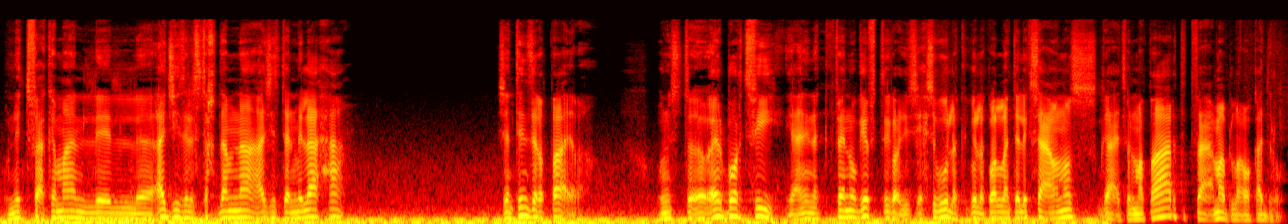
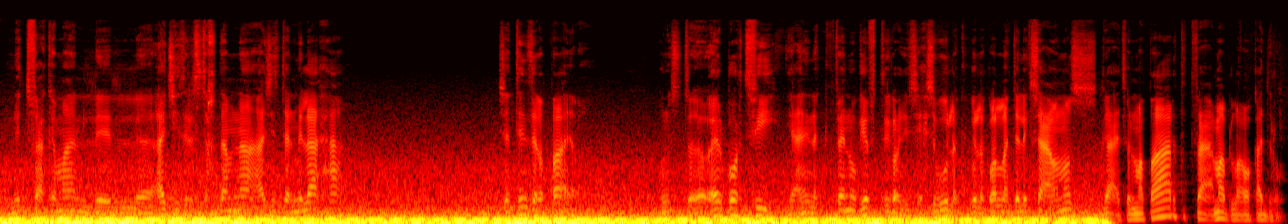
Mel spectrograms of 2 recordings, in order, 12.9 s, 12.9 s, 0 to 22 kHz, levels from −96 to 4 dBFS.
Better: first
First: low rumble; faint; until 11 s; 25 dB below the speech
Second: low rumble; loud; until 11 s; 3 dB below the speech

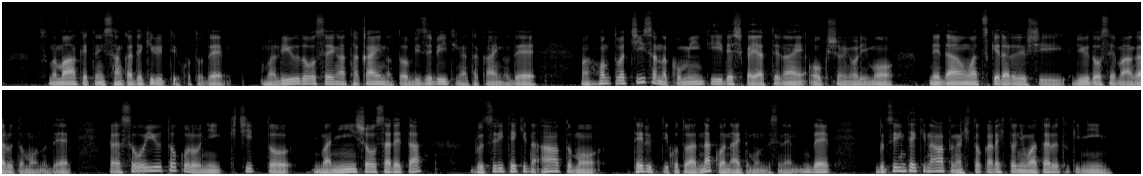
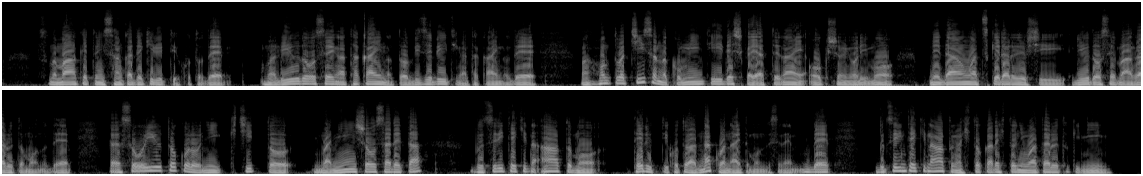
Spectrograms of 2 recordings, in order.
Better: first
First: none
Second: distortion; slight; 9% of the sound clipped

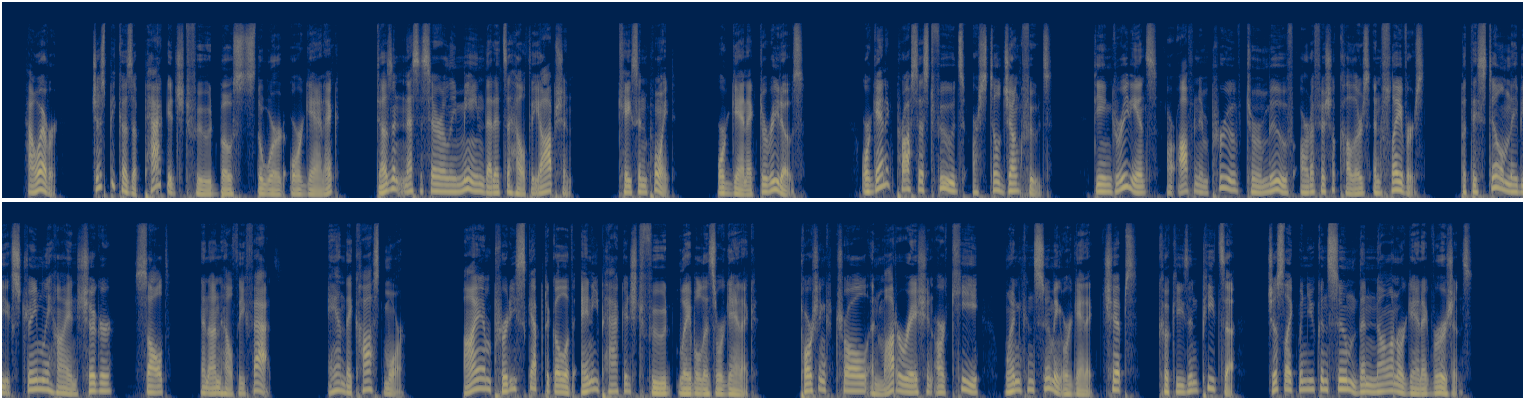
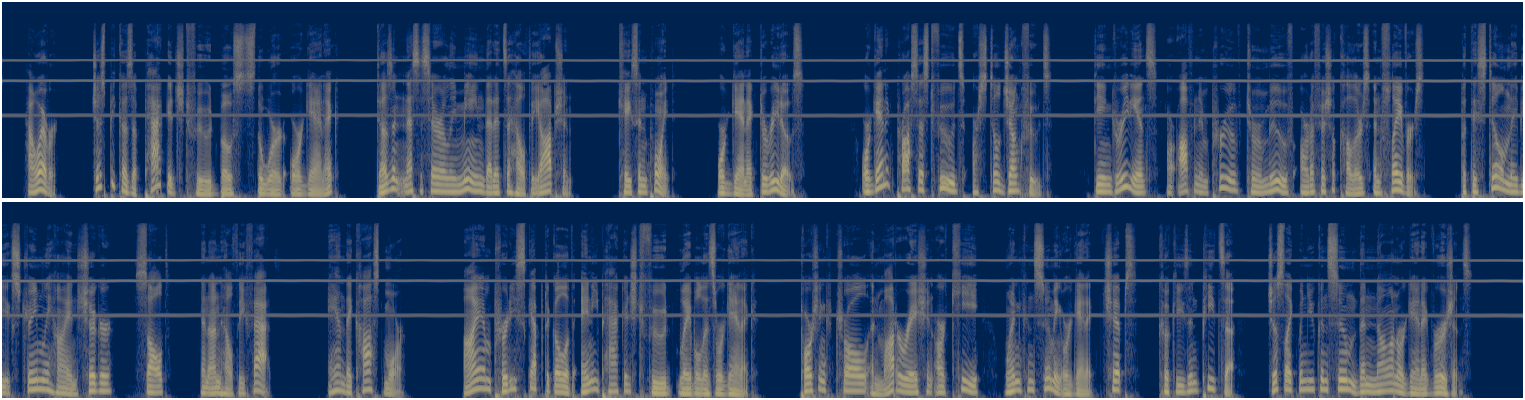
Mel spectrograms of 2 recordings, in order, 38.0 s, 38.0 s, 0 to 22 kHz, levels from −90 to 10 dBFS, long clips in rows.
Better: first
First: none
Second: high-pitched whine; noticeable; throughout; 4 kHz, 15 dB below the speech

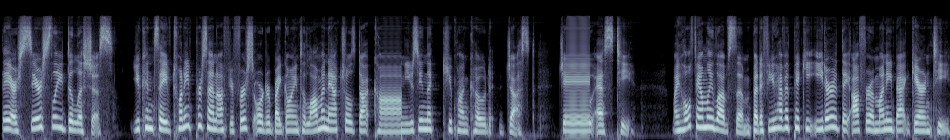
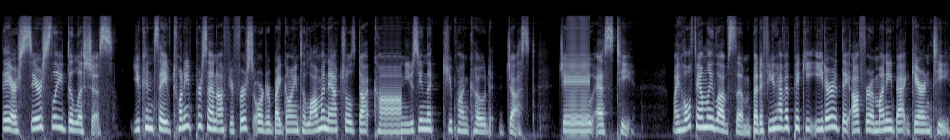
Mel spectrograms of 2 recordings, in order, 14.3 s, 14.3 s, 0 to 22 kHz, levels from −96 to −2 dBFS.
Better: neither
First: audio freezing; at 5.5 s and at 8.5 s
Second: audio freezing; at 5.5 s and at 8.5 s

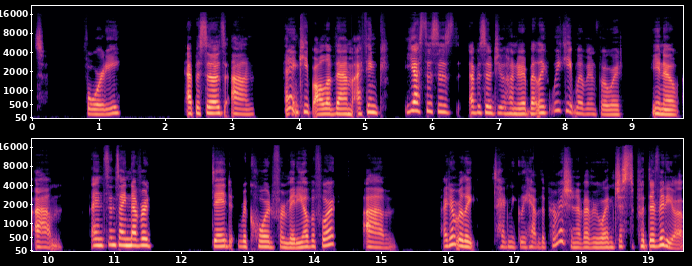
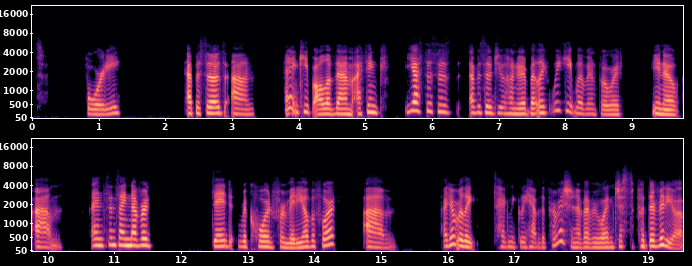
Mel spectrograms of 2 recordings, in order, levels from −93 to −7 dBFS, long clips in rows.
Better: first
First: none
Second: muffled; very; fading above 3.5 kHz

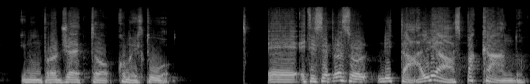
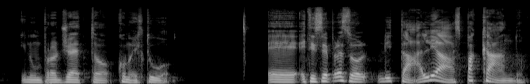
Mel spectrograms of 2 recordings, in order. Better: second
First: distortion; heavy; 20% of the sound clipped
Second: none

